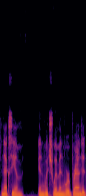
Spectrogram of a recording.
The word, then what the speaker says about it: NXIVM: Ronnie air of running a cult-like secret society within his organization whose if pronounced nexium in which women were branded with his initials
